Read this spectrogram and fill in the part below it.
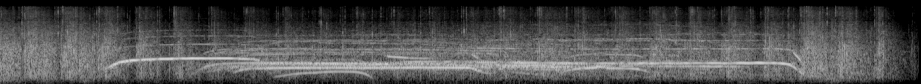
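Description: Fans in a crowd shriek and whistle in high, long cries.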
